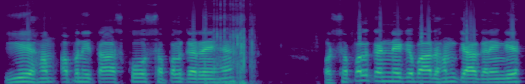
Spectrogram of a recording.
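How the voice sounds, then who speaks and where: A man's voice: on the high side, flat delivery, unhurried, bright, forceful tone. A man presenting a card trick tutorial, explaining it step by step with repeated rhetorical questions. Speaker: magic trick teacher and presenter.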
